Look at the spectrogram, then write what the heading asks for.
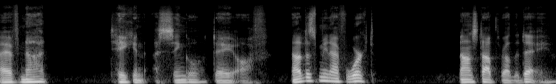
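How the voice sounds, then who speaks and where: A man's somewhat breathy voice carries lively intonation, the sound dry and close with no echo. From United States. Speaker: podcast host, software engineer. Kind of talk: solo podcast monologue. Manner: halting, self-correcting.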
